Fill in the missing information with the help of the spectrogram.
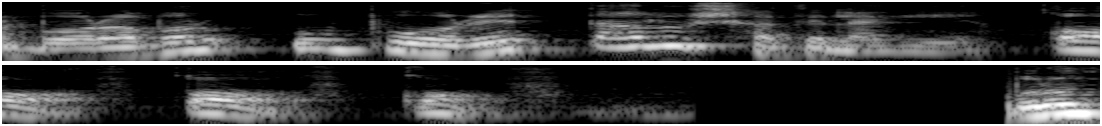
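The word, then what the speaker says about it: قاف: ক ক ক, কোথেকে বলুন, চেষ্টা করুন কোথেকে উচ্চারণ হলো, জি জিব্বার গোড়া তার বরাবর উপরে তালুর সাথে লাগিয়ে, কফ কফ কফ।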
